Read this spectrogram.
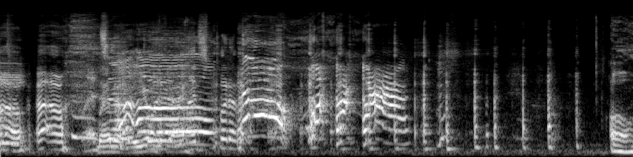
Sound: laughs

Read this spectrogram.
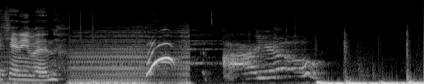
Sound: ominous music; squeals; stomping

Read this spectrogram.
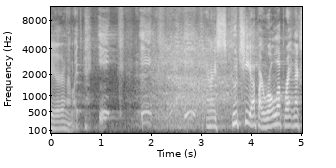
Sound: audience laughs

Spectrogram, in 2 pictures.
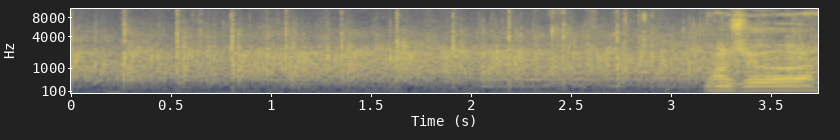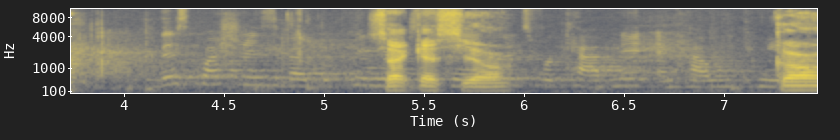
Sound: applause

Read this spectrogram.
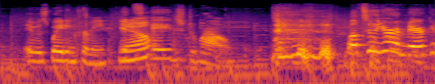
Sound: laughs

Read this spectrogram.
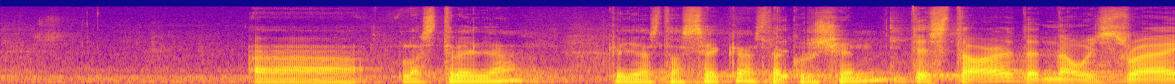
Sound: speaking catalan

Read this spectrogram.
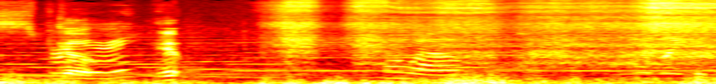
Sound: air spraying

